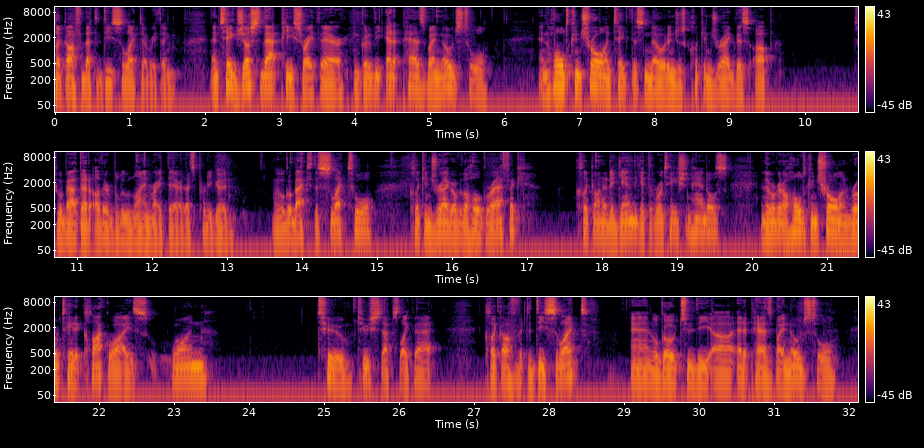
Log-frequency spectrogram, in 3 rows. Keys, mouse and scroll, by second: 2.5 click, 5.0 click, 7.6-12.2 ctrl+drag, 14.0 click, 15.4-16.6 drag, 17.8 click, 22.1-25.8 drag, 27.3 click, 31.0 click.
